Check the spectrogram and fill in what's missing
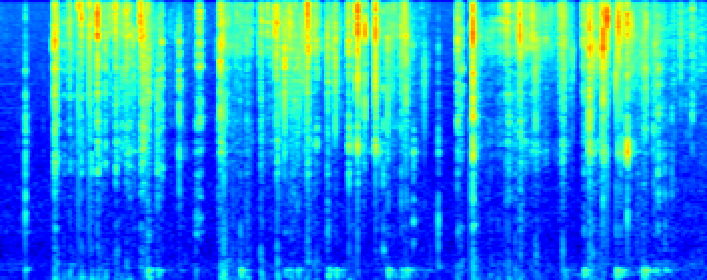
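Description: A metal blade shaves flakes off a solid tan painted soap bar held in the hand. The result is a quick run of crisp, bright scraping strokes with sharp clicks and no ring, over a faint low hum.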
